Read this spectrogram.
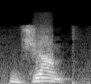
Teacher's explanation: Of course, the word is spelled with an ed ending. It's just pronounced as a T.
